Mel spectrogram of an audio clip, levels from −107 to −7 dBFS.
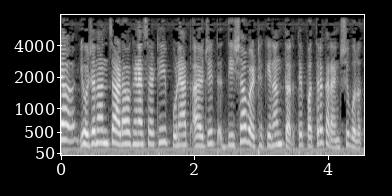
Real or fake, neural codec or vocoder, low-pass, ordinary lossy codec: real; none; 7.2 kHz; none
